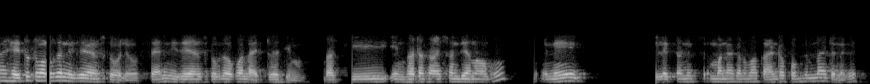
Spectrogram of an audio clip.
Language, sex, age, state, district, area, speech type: Assamese, male, 18-30, Assam, Sonitpur, rural, conversation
